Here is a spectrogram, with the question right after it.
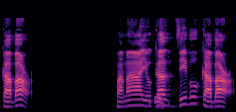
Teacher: একেবারে কাটা হচ্ছে এখানটাতে ধরে এখানটাতে কাটা ধরে নেবেন কাবা কাবা একেবারে কা টান নেই বাও টান নেই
